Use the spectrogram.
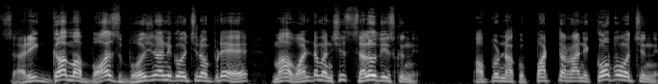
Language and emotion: Telugu, angry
